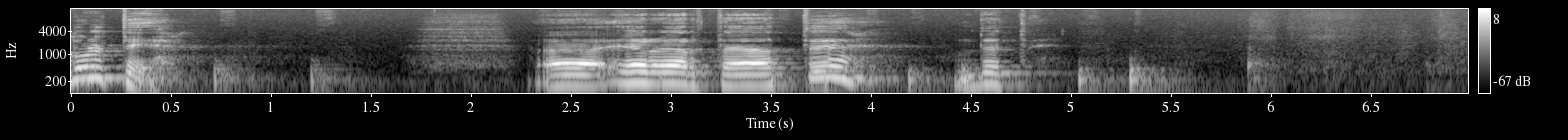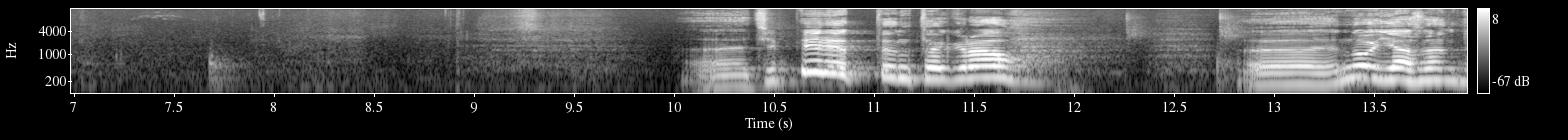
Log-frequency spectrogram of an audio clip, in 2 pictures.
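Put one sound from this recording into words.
An elderly man lectures in a calm, steady voice, heard close by.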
